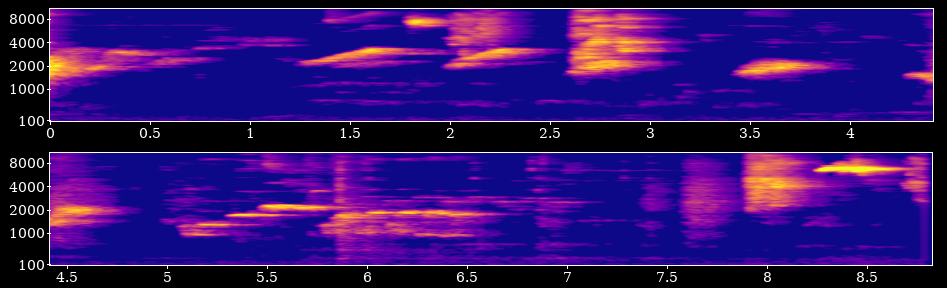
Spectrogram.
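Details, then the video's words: White-rumped shama, a singing bird kept as a champion songbird, singing a series of short clear whistled phrases, rising and falling, spaced by brief pauses, ending with a sharp high whistle over a faint low hum. "relaxing Bird sounds murai gacor juara"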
